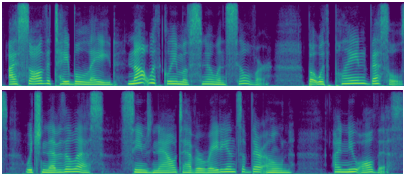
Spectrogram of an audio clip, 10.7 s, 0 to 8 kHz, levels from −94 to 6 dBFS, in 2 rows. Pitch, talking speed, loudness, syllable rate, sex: 215 Hz, 175 wpm, -17 LUFS, 4.4 syllables/s, female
